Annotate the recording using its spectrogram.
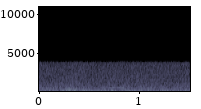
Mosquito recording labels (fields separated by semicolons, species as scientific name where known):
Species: Anopheles gambiae s.s.; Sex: female; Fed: unfed; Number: one; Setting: insect culture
